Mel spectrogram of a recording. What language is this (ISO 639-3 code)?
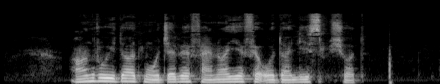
fas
